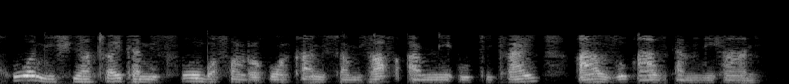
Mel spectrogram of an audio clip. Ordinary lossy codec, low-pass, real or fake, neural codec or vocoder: AAC, 16 kbps; 19.8 kHz; fake; codec, 44.1 kHz, 2.6 kbps, DAC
